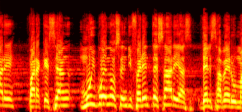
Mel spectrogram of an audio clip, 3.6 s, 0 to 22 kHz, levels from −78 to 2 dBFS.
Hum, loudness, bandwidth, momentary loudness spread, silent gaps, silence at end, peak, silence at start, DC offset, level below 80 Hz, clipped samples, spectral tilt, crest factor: none; -12 LUFS; 15 kHz; 4 LU; none; 0 s; 0 dBFS; 0 s; under 0.1%; -52 dBFS; under 0.1%; -3 dB/octave; 12 dB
